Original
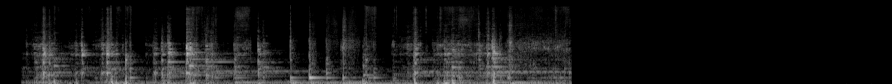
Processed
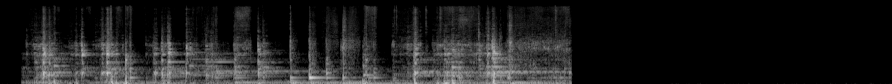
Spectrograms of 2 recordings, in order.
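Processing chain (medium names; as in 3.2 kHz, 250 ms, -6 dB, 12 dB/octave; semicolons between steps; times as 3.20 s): dynamic bell 510 Hz, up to +5 dB, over -43 dBFS, Q 1.6; 1.70–2.16 s: compression 16:1, threshold -30 dBFS, peak gain reduction 15.5 dB; trim +5.5 dB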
